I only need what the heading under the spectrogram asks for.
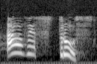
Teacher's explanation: na palavra avestruz última sílaba tônica mais uma vez oxítona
